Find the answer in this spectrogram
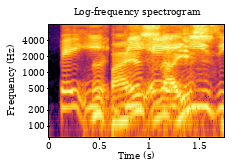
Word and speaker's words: Baez: B-A-E-Z.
